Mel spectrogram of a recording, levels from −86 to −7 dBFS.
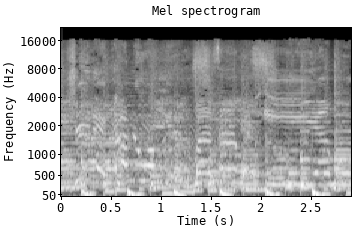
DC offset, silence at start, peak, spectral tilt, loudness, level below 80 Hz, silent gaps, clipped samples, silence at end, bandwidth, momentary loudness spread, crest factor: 0.2%; 0 s; 0 dBFS; -4 dB/octave; -13 LUFS; -20 dBFS; none; under 0.1%; 0 s; 17 kHz; 1 LU; 12 dB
